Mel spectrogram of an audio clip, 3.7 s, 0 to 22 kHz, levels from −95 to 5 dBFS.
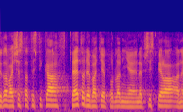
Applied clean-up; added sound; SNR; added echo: neural separator model SepFormer DNS4.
